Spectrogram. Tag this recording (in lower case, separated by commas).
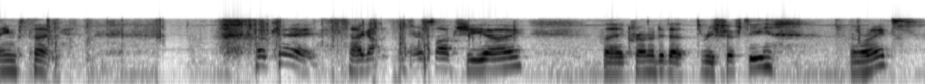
speech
